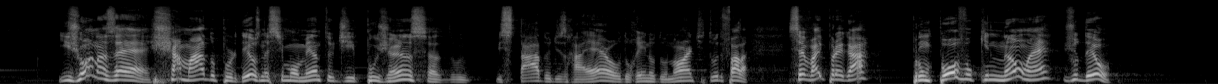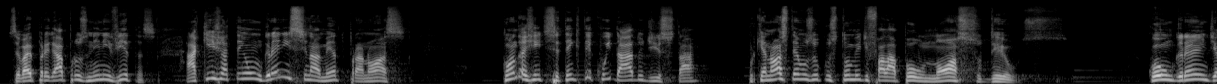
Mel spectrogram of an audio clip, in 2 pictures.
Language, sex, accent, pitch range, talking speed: Portuguese, male, Brazilian, 165-225 Hz, 165 wpm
